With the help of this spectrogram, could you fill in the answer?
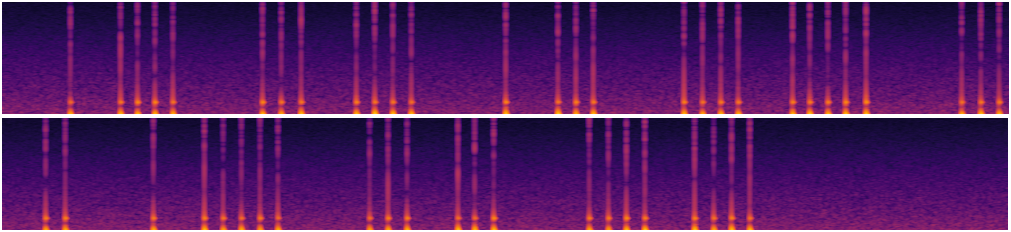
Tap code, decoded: DOCUMENT

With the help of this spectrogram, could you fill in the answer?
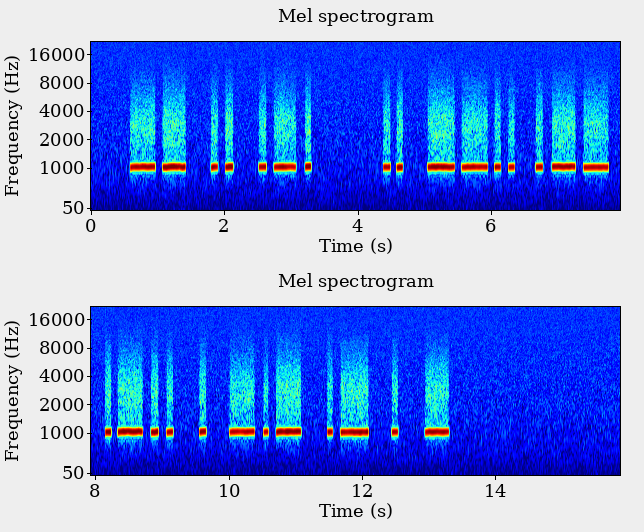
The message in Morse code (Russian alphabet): МИР ИЗВЛЕКАЕТ

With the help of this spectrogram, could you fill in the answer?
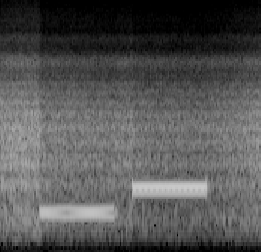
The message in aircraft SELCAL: EF-KL

